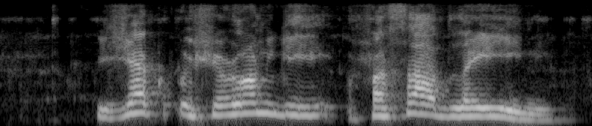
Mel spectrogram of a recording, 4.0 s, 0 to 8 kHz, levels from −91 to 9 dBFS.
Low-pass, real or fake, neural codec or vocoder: 7.2 kHz; fake; codec, 24 kHz, 3 kbps, HILCodec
